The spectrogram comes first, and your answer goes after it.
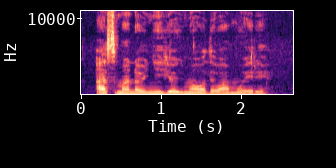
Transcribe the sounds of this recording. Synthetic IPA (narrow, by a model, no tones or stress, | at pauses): a̰smanɔeɲihjoɡimaɔðɛwamoeɾḛ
